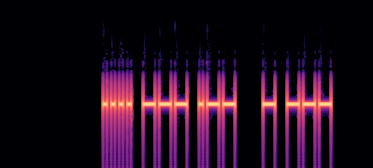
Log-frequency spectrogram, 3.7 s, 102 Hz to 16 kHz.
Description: Morse code, heard as a keyed tone, about 30 wpm, 700 Hz. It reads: HOW TO
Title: Sets of 2 Words 30wpm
